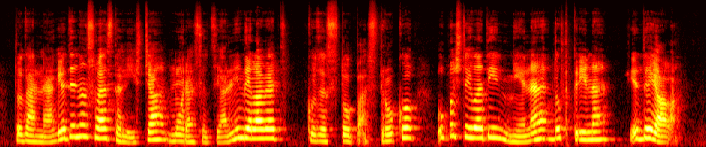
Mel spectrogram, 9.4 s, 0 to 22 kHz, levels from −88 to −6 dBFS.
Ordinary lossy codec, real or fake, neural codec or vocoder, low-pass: none; fake; codec, 44.1 kHz, 3.4 kbps, Pupu-Codec; none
